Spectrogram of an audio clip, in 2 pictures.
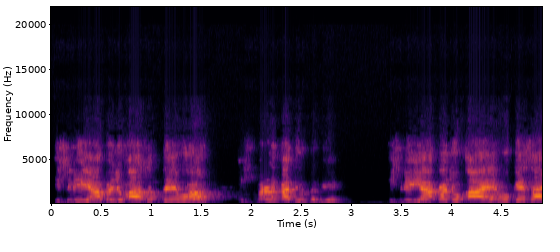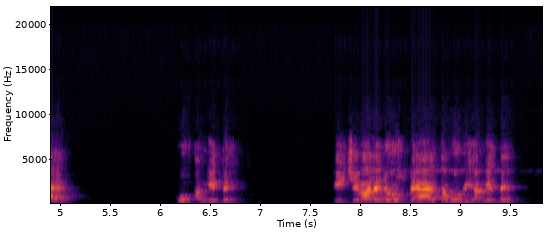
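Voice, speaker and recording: A man's voice: extremely high pitch, steady tone, normal speed, long pauses, bright, forceful tone. A man teaching Sanskrit grammar in a patient, repetitive way. He often asks his students whether they have understood. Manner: repeats phrases, often asks "got it or not?". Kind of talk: explanatory lesson. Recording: dull, distant lo-fi recording.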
